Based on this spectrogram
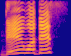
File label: "denwadesu", girl; voice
